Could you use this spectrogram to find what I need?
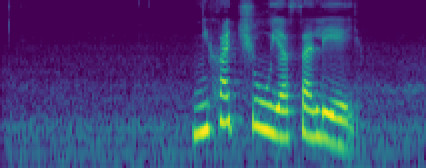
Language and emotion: Russian, angry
